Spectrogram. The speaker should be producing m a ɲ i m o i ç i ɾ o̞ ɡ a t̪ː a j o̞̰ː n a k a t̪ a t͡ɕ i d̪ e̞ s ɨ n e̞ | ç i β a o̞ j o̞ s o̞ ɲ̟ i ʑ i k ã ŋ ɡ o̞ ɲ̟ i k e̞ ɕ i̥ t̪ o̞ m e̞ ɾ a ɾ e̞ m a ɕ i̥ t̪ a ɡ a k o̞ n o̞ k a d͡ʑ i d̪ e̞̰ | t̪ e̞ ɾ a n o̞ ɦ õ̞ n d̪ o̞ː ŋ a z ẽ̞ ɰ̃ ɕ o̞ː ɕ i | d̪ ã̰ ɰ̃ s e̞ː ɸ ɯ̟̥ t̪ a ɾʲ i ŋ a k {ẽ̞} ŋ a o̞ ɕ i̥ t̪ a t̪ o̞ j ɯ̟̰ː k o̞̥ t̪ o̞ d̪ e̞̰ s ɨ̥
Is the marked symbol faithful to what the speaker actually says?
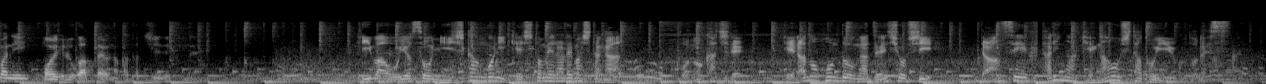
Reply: no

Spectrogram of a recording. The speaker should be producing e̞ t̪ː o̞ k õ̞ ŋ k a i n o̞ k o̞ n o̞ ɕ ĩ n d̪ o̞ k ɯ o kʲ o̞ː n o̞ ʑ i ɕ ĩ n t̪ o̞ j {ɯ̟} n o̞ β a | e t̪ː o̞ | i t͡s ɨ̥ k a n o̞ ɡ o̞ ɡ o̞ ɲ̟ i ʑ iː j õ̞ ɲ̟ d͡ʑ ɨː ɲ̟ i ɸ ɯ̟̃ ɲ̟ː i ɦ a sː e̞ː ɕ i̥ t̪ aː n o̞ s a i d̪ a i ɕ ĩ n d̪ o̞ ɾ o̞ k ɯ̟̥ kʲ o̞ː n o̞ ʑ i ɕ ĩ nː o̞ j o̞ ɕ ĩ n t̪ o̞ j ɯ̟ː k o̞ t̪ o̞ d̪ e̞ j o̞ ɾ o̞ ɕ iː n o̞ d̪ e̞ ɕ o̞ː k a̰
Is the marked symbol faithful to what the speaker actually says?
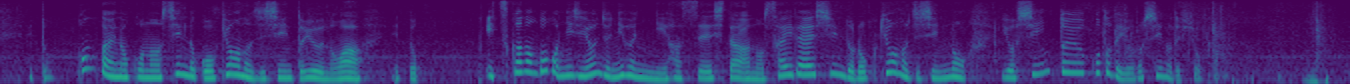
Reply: no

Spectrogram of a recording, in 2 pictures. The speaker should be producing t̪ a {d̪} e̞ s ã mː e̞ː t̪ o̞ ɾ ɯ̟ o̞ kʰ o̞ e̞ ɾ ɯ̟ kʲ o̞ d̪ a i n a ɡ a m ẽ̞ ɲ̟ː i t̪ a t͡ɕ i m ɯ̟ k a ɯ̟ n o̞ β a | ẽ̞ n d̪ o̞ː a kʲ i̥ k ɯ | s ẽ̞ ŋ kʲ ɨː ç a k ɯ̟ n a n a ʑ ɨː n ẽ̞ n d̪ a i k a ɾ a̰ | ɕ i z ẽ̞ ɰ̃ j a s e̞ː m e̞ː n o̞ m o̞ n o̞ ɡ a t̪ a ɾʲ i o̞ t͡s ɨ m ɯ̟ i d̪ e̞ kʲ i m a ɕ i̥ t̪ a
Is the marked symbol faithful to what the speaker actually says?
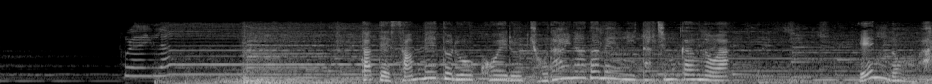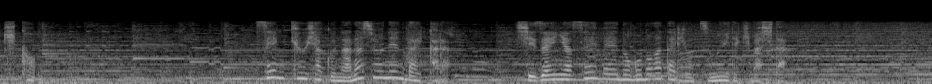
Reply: no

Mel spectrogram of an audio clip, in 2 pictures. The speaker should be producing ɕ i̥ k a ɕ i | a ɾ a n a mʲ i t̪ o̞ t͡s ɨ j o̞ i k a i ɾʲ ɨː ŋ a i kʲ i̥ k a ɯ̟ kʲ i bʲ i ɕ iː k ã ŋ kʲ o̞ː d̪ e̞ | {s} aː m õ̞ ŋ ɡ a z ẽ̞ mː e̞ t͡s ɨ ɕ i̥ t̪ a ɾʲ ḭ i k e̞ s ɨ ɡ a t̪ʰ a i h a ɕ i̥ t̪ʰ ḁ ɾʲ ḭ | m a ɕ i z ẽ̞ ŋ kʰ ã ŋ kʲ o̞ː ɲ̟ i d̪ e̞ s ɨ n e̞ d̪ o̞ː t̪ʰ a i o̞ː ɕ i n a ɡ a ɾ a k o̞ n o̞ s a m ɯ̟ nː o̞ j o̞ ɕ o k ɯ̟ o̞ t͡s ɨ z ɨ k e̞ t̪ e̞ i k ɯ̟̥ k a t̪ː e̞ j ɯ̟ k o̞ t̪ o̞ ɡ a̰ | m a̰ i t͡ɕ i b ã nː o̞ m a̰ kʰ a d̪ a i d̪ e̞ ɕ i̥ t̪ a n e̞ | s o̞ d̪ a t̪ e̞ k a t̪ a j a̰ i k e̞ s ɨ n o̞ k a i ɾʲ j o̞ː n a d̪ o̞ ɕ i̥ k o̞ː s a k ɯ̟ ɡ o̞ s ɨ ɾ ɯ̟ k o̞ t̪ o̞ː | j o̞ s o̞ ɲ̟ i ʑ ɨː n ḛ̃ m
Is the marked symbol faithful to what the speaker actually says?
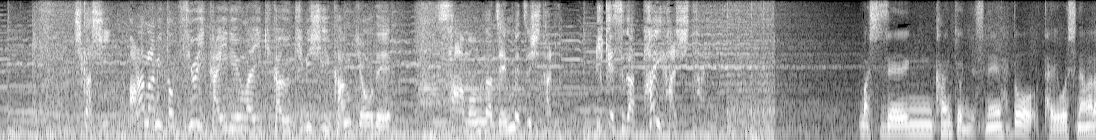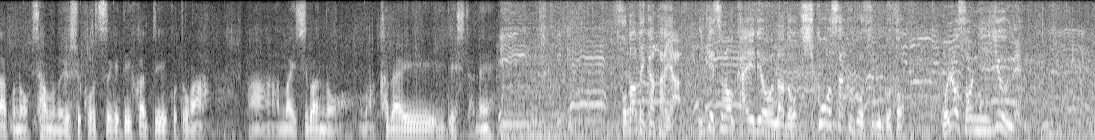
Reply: yes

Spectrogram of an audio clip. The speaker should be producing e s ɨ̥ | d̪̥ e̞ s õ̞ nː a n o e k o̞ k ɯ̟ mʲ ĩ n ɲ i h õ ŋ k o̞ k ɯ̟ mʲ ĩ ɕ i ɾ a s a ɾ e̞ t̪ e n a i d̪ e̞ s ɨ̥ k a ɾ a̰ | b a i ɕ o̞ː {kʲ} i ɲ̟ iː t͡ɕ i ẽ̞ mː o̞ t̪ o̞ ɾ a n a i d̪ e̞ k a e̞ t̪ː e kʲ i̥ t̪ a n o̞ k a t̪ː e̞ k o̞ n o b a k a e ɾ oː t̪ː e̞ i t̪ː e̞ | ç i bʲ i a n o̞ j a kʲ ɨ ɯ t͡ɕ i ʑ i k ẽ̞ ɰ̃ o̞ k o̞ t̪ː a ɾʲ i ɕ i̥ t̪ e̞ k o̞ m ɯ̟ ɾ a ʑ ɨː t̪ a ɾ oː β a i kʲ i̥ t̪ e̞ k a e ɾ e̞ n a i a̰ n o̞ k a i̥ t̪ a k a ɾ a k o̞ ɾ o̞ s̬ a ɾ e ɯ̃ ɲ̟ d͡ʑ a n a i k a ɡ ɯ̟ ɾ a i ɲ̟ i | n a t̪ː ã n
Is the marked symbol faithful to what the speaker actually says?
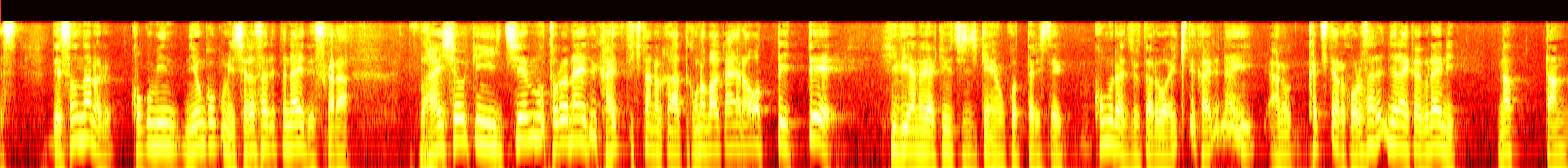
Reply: yes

